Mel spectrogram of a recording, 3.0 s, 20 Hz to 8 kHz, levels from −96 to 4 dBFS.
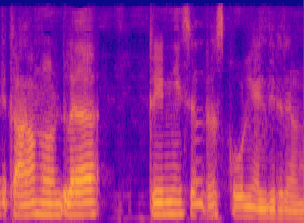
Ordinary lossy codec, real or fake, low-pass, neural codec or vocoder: none; fake; 7.2 kHz; codec, 16 kHz in and 24 kHz out, 0.6 kbps, FireRedTTS-2 codec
